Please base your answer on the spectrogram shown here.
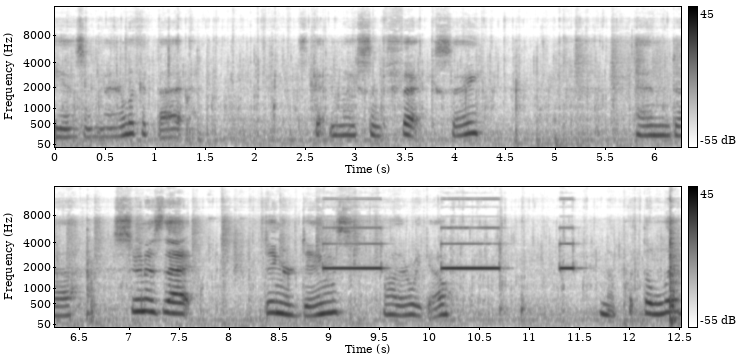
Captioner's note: beep beep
